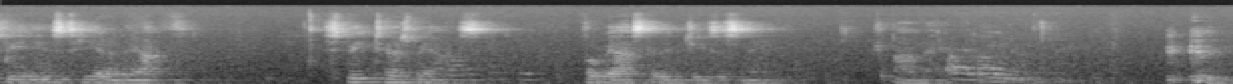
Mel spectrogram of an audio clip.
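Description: An elderly man speaks calmly into a microphone, heard through loudspeakers in a large room.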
